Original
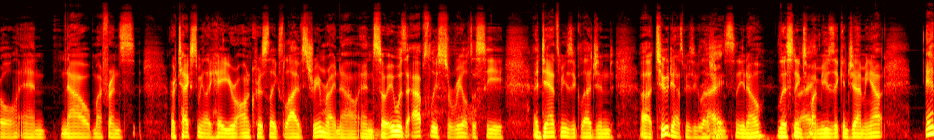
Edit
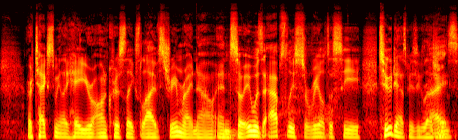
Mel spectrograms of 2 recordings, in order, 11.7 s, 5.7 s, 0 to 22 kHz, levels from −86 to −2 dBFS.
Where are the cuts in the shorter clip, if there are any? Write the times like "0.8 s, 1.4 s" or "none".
4.7 s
